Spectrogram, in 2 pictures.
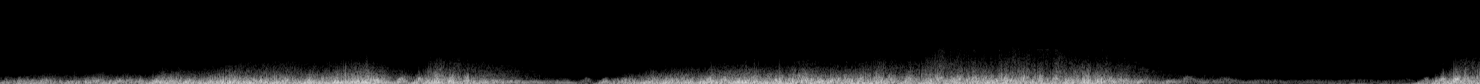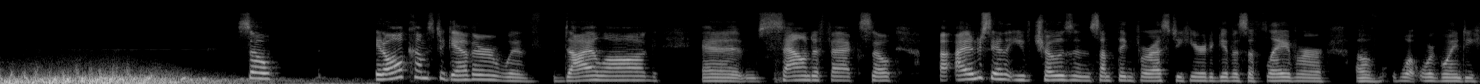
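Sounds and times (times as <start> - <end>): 
thunder made by shaking a sheet of metal: 0.0 - 12.1, 14.2 - 18.6
speech: 17.2 - 17.6, 18.6 - 29.5.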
